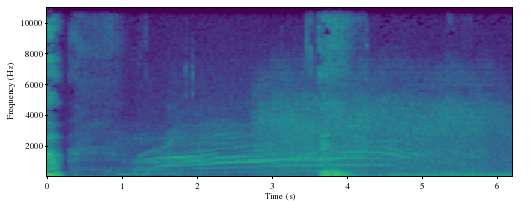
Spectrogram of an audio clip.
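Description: A magical energy swells with a rising hum.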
